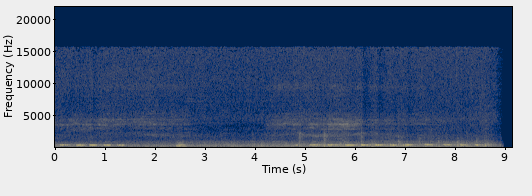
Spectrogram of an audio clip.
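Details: Greater coucal (crow pheasant), recorded in an urban setting, gives low, hollow hoots in quick runs of about three per second, two bursts separated by a short pause, with faint background rumble.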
